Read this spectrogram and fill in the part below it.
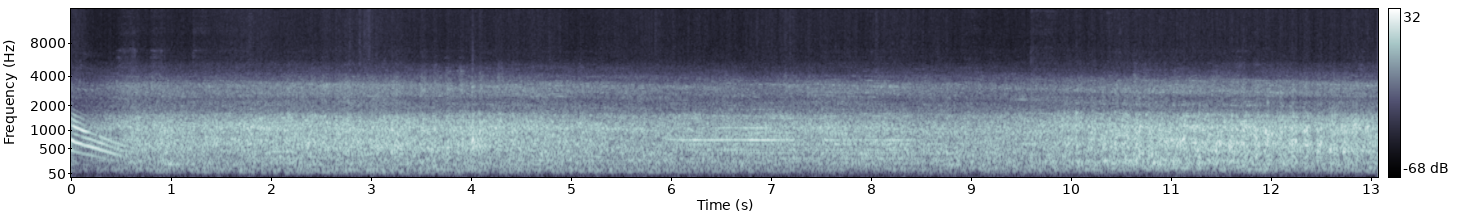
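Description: A freight train rumbles and clatters steadily past on the tracks nearby.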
